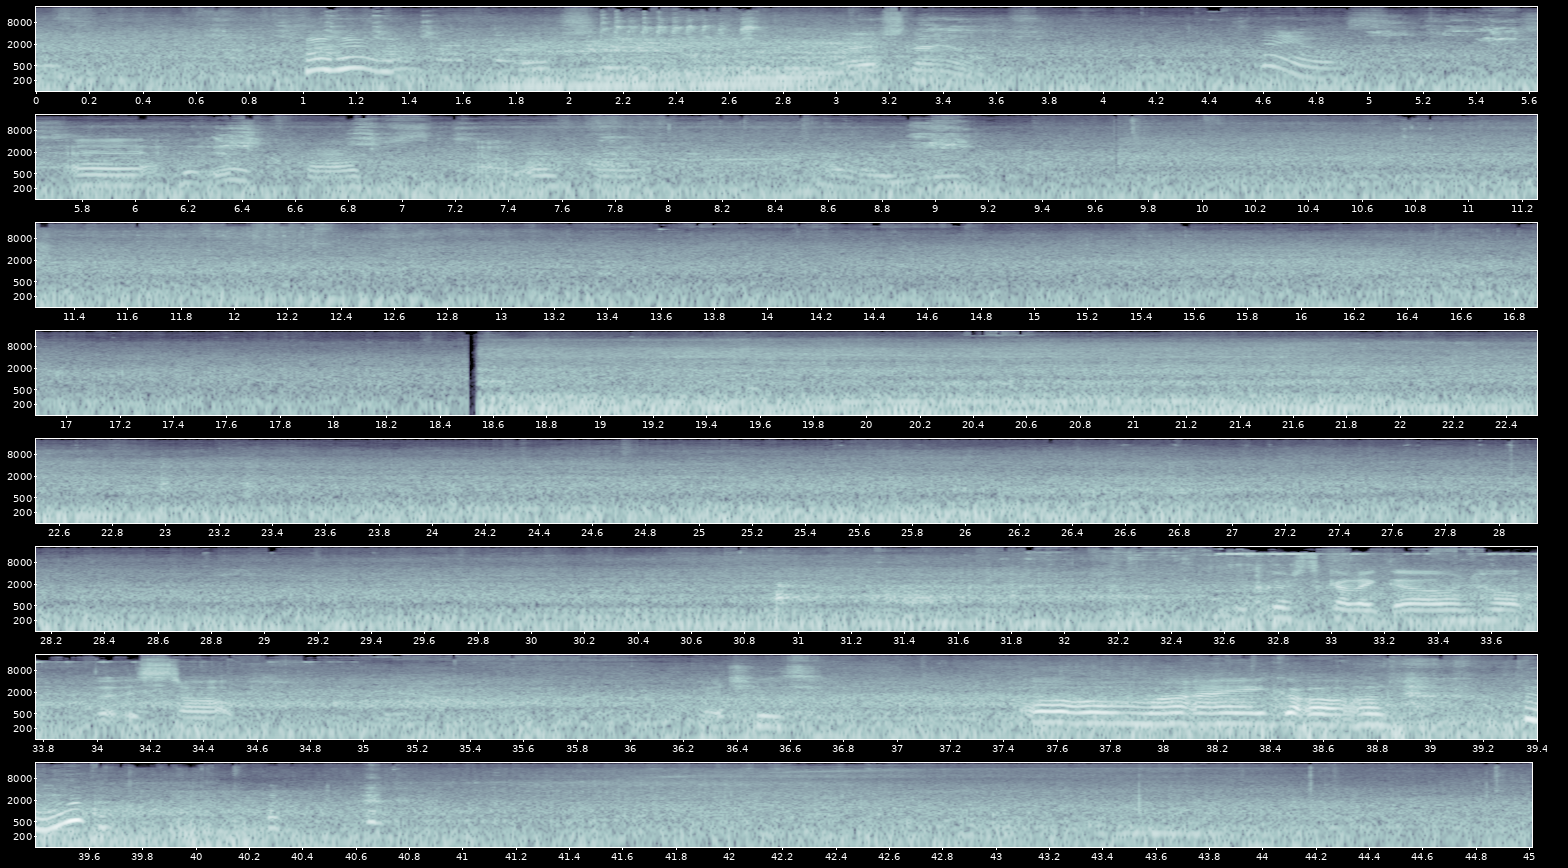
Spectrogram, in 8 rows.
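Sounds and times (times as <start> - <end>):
road traffic hum: 0.0 - 45.0
close engine rumble: 18.5 - 30.5.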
